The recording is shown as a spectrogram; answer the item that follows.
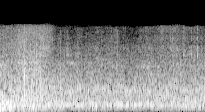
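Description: A short tap right at the start, then a steady, even hiss of room and recording noise in a lecture hall.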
